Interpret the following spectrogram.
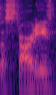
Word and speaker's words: Astartes: Yeah, it's in this universe it's pronounced Astartes, but the goddess's name is Astarte.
